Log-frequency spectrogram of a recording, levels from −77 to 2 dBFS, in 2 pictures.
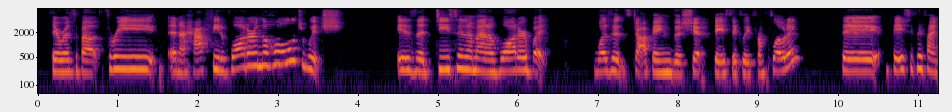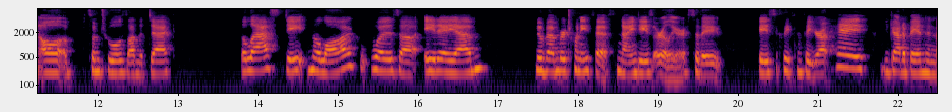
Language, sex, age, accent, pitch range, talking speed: English, female, 10-29, American, 200-245 Hz, 170 wpm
